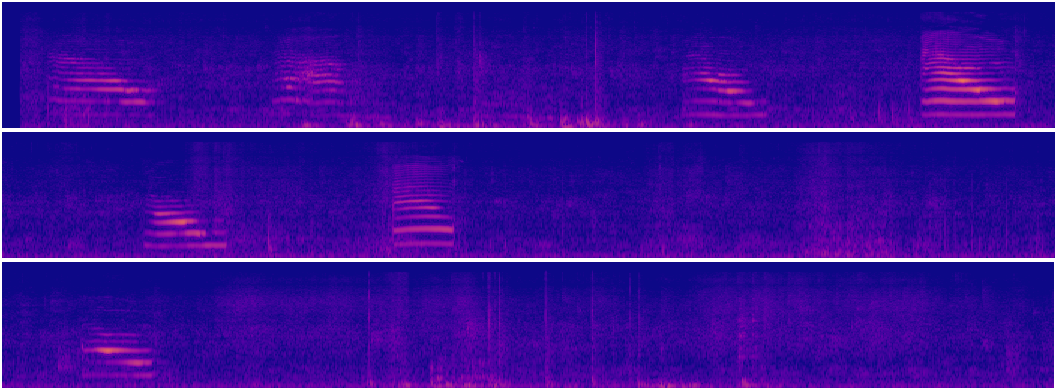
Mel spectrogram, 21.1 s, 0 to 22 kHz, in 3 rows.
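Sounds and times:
cat meowing: 6.1s - 6.8s, 9.6s - 10.1s, 14.5s - 15.2s.

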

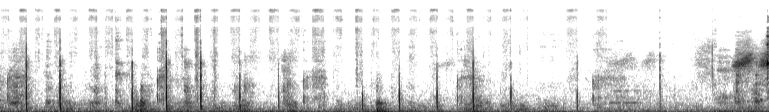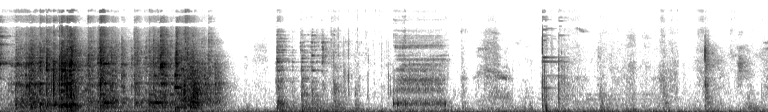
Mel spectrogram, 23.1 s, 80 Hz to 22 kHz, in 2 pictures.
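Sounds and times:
metal tools scraping and clinking: 11.5s - 14.9s, 15.7s - 17.2s.

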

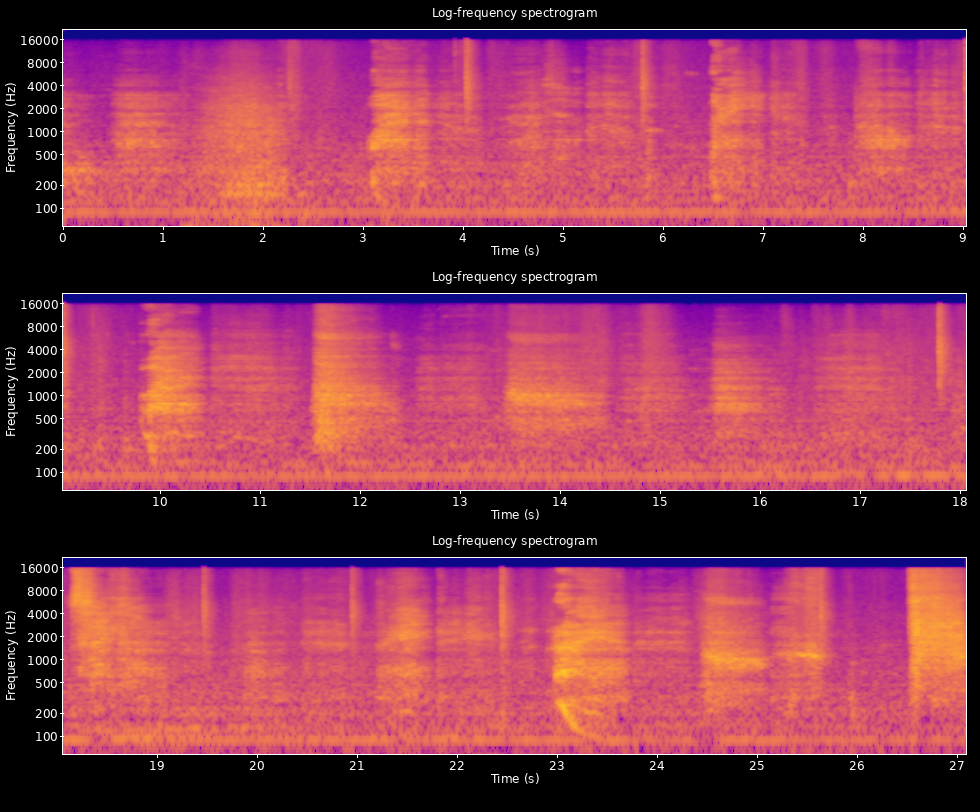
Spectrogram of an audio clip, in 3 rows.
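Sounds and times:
man gasping breaths: 9.8s - 17.4s, 18.1s - 25.8s.

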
